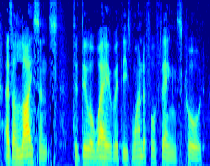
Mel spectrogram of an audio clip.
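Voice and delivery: usual speaking voice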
